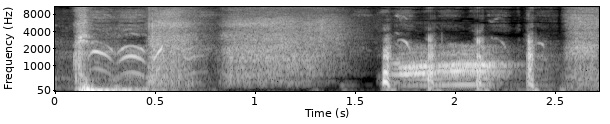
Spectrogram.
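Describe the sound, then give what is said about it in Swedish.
A sneeze building up: wavering, high-pitched voiced gasps and long hissing breaths, then a series of sharp, noisy bursts of fairly loud sneezing with no talking. “Jag kommer nysa.”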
